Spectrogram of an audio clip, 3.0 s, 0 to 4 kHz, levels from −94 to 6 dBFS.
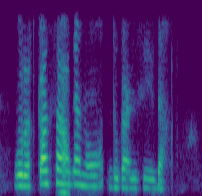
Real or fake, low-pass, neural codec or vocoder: fake; 3.6 kHz; codec, 44.1 kHz, 2.6 kbps, DAC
